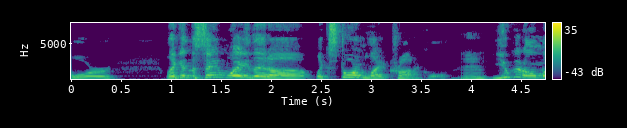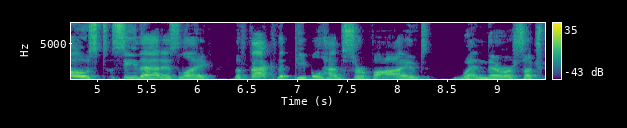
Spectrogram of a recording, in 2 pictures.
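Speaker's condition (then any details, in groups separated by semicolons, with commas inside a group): No condition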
